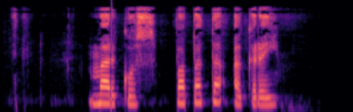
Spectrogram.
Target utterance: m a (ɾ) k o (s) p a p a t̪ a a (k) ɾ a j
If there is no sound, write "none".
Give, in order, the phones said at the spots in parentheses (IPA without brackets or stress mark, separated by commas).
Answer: ɾ, s, k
